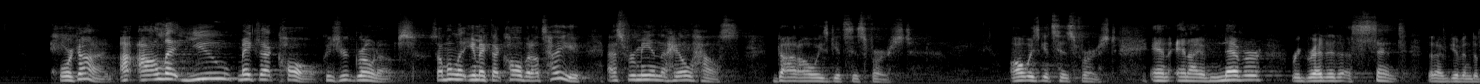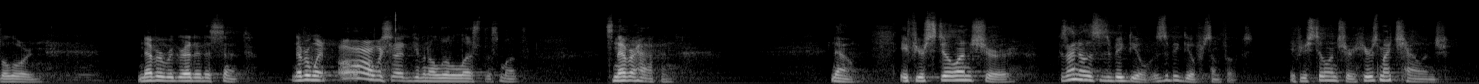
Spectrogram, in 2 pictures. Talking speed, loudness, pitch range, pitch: 205 wpm, -26 LUFS, 150-205 Hz, 175 Hz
